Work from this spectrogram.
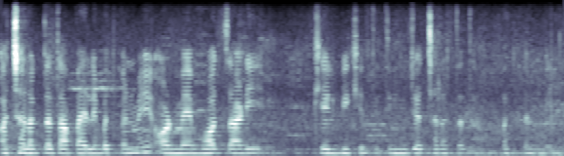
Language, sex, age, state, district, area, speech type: Urdu, female, 18-30, Bihar, Supaul, rural, spontaneous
